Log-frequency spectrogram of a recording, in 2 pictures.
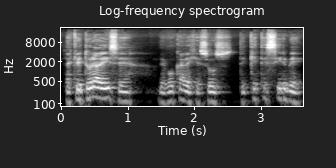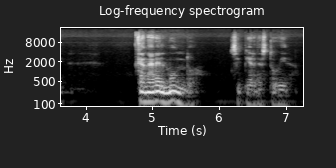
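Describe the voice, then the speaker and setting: A Salvadoran man preaches a sermon earnestly and at a measured pace, his medium-pitched voice carrying a Salvadoran accent softened by some Colombian touches.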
